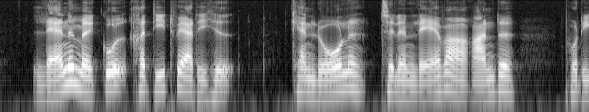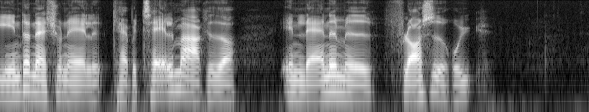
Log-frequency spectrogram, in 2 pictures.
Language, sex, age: Danish, male, 62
